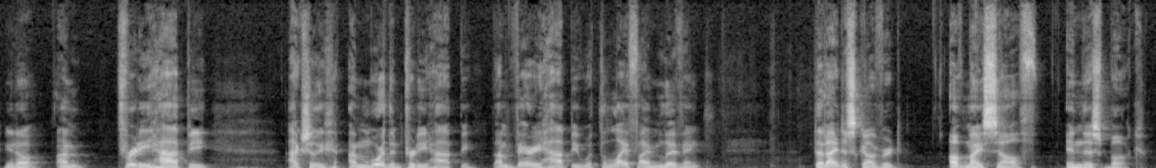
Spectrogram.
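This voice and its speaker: A man of sixty, speaking at an ordinary middle pitch. He talks in a loose, reflective way, full of fillers and self-corrections, and turns emphatic when he disagrees. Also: animated, unhurried. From Canada. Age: 60s. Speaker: spiritual vlogger. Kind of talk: reflective solo talk.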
